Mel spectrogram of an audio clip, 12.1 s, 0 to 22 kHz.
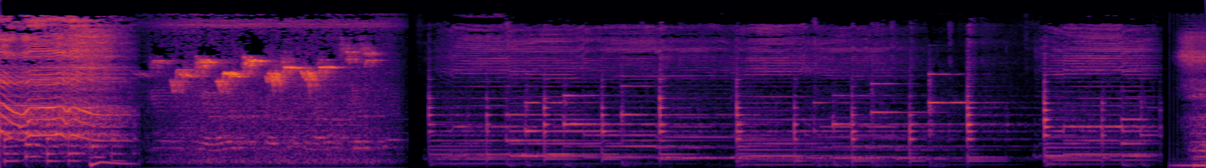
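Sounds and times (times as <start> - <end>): small birds chirping: 1.4 - 4.0.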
